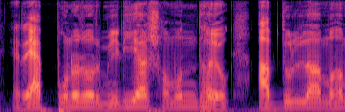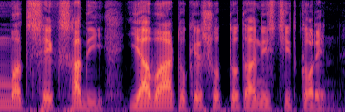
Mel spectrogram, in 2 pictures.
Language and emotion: Bengali, neutral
